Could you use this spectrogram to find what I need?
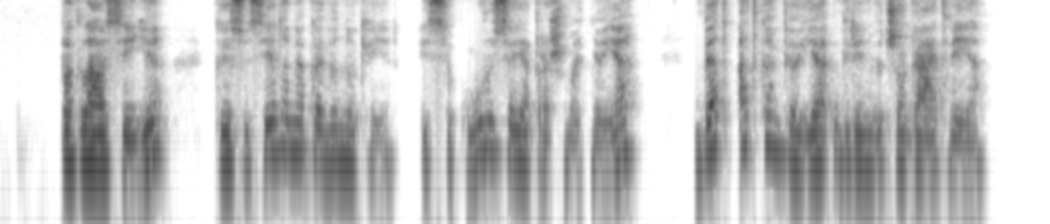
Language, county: Lithuanian, Kaunas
